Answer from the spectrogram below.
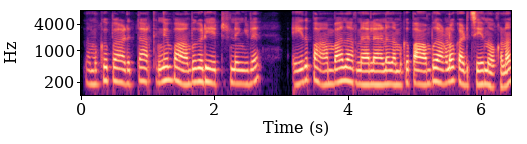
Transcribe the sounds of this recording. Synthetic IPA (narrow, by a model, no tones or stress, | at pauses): nɐmukːɨpːoɐɽut̪ːɐɐrkːɐŋːɐlumpaːmbɨɣɐɽijeːtːi̥tːuɳɖe̞ŋɡil | e̞ːðɨpaːmbaːnɐrɲːaːlaːɳɨnɐmukːɨpaːmbɨkaːɳoːkɐɽit͡ɕːɐjno̞ːkːɐɳɐm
